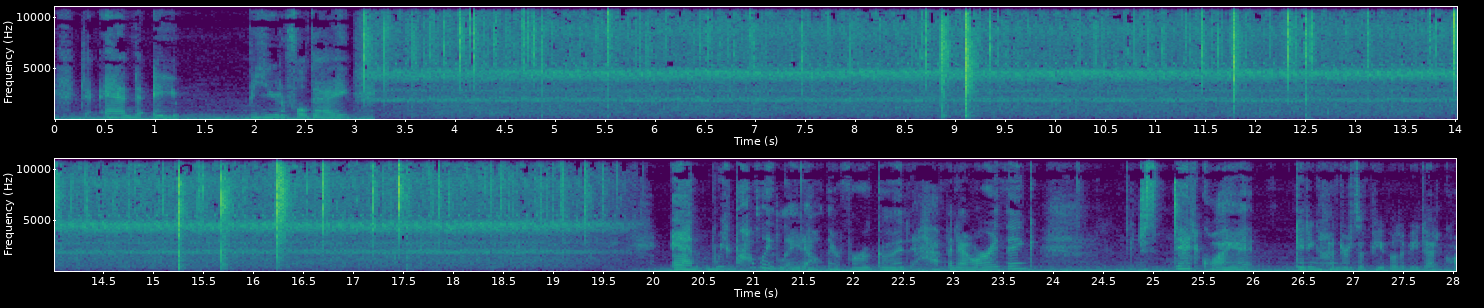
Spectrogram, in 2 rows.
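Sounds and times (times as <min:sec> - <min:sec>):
sharp clicks: 0:03.1 - 0:19.6
night insects chirping: 0:03.1 - 0:19.8.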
